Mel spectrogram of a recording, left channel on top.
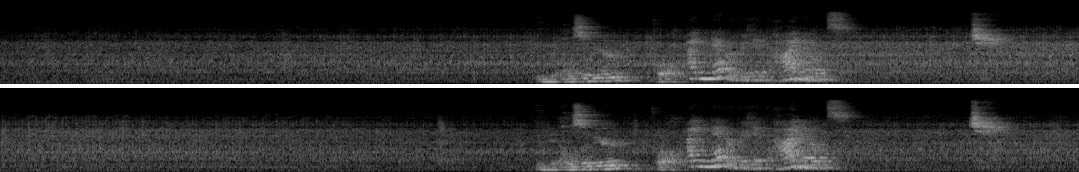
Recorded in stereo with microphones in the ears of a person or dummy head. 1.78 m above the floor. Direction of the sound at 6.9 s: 25° right (ahead or behind).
